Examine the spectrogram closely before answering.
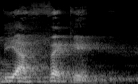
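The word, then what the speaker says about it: διαθήκη: Además, esa T va con una H, se pronuncia algo así como diateque, diateque con T, H y con K.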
